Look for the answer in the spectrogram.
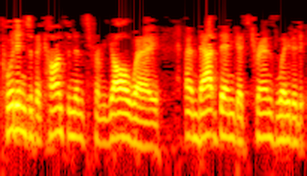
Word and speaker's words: Yahweh: And then again later on, Exodus 6:3 and other sections again make reference to this name, which we would pronounce it Yahweh, typically, though actually we don't really know how the Hebrews pronounce it.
